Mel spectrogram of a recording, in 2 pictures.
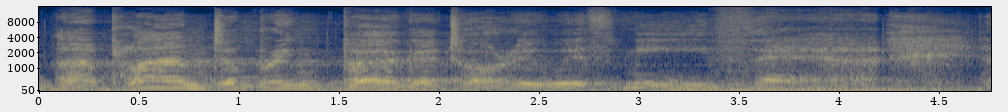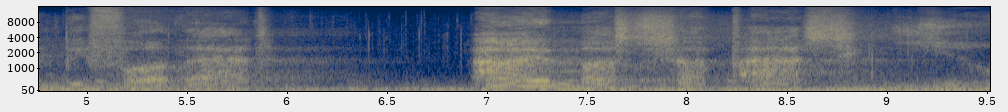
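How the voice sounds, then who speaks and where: A man speaks very slowly in a put-on character voice. Clear echo and loud background noise fill the recording. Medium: game stream. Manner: solemn, grave.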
